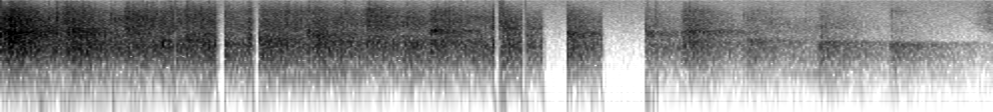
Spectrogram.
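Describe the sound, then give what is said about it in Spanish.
A crowd applauds with dense, overlapping claps, briefly cutting out twice near the end before fading away. “Un aplauso.”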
